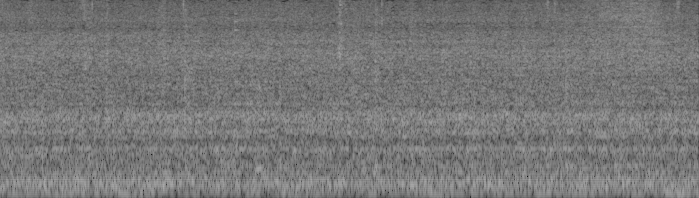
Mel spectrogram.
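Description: A steady, even, low rushing noise with no breaks or strikes.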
